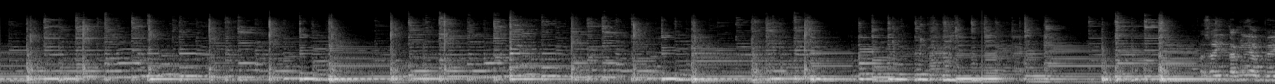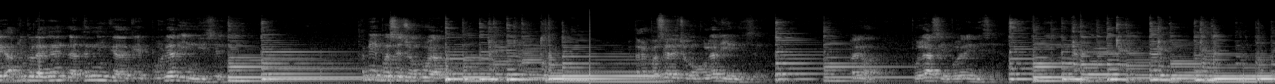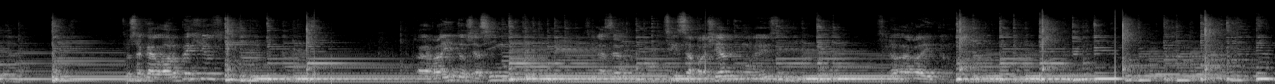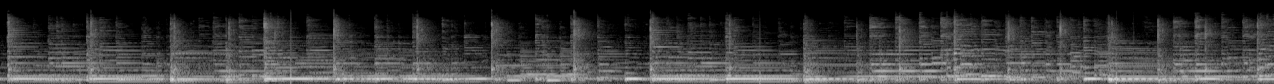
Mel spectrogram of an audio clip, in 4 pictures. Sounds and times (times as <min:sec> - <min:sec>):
Acoustic guitar: 0:00.0 - 0:50.9
Speech: 0:12.0 - 0:15.1, 0:16.4 - 0:17.4, 0:19.1 - 0:20.5, 0:21.2 - 0:22.8, 0:26.8 - 0:27.9, 0:29.6 - 0:33.4, 0:34.3 - 0:35.1.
